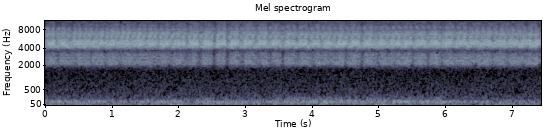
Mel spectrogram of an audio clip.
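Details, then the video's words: Cicadas in a continuous 45-minute nature recording, a dense steady buzzing chorus concentrated in high pitches, with faint pulsing throughout and a low background rumble. "45 min de chant des cigales"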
